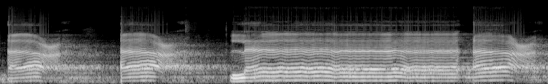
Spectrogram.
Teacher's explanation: লা হামজা আইন জবর আ। আইন হরফকে হলকের মধ্যখান থেকে উচ্চারণ করতে হবে, কারণ আইনের মাখরাজ হলকের মধ্যখান থেকে হবে।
